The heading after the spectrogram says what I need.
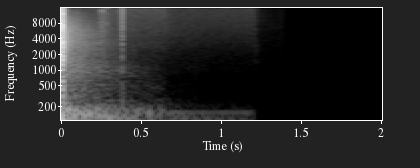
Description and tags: Kick Of God Wet 026
set, realistic, god, drum, drumset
